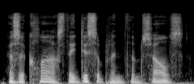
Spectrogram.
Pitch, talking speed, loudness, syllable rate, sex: 95 Hz, 185 wpm, -18 LUFS, 6.5 syllables/s, male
